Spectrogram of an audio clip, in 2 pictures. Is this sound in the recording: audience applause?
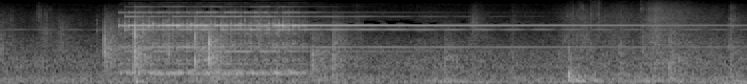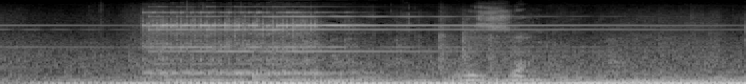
no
